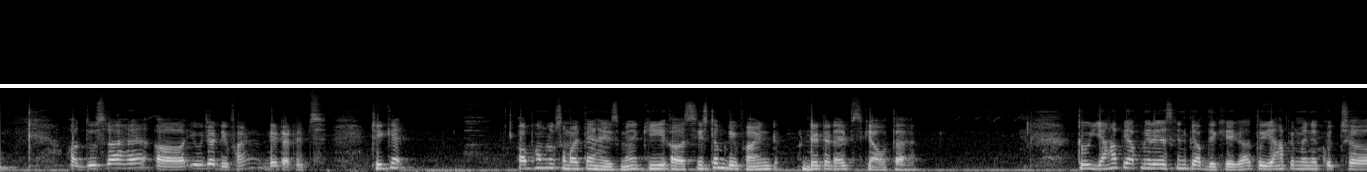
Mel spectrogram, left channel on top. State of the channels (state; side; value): silent; left; 61 dB below the other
